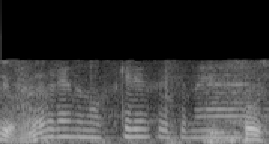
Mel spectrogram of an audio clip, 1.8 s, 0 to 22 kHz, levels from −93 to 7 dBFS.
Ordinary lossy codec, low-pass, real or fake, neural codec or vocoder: AAC, 16 kbps; 7.2 kHz; fake; codec, 16 kHz in and 24 kHz out, 1 kbps, XY-Tokenizer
